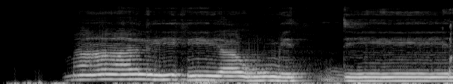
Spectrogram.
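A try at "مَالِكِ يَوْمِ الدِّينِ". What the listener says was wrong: Oke, huruf kaf kasrohnya jelaskan Bunda. Maliki, ada percikan nafasnya. Jangan maliki. Maliki yaumiddin.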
